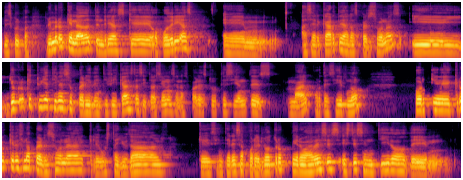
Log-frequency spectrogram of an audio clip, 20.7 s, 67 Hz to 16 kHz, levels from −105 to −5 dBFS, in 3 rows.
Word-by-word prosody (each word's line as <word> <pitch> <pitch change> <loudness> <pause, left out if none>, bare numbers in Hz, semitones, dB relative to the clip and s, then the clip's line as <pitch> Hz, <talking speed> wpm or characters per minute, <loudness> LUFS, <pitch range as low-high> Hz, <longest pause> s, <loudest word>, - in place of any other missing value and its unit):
disculpa. 120 0 -5 0.2
Primero 105 0 +4
que 160 - +5
nada, 150 +3 +7
tendrías 140 +2 +1
que 135 -1 +1
o - - -2
podrías, 175 +7 +3 0.4
em, 110 -3 -3 0.5
acercarte 125 +5 -1
a 130 - 0
las 120 -1 -4
personas. 130 - -1
Y, 125 -2 +2
yo 165 - +4
creo - - -1
que 220 - -4
tú 200 -2 -6
ya 205 0 +3
tienes 185 -1 +1
superidentificadas 125 -1 -2
estas 145 -1 -6
situaciones 125 +6 -5
en 100 - -9
las 105 -1 -13
cuales - - -7
tú 120 -1 -11
te 125 0 -11
sientes 120 -1 -5 0.2
mal, 110 0 -1
por 120 -2 -11
decir, 125 +3 -5
¿no? 125 +1 -1 0.7
Porque, 145 -1 +3
creo 180 0 -2
que 190 - +2
eres 185 0 +1
una 185 0 +2
persona, 150 +2 +1
que - - -13
le 110 - -4
gusta 110 +2 -6
ayudar, 130 +3 0 0.3
que 110 0 -1
se 110 +1 -12
interesa 125 +4 -2
por 115 0 0
el 110 +3 -1
otro, 130 +6 +1
pero 125 -3 +4
a 125 - +4
veces 160 +3 +2
este 135 +3 -1
sentido 140 0 0
de 105 -3 +1
mm - - -8
130 Hz, 165 wpm, -22 LUFS, 120-145 Hz, 0.7 s, nada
